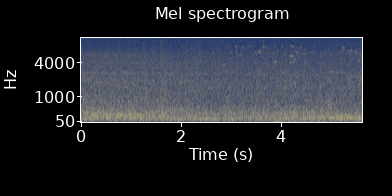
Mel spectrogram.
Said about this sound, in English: this could be the freight train I was waiting for. Hold on. Yeah, that looks like a freight train. There we go. Look at that. That's a thing of beauty.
